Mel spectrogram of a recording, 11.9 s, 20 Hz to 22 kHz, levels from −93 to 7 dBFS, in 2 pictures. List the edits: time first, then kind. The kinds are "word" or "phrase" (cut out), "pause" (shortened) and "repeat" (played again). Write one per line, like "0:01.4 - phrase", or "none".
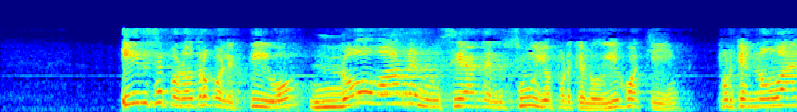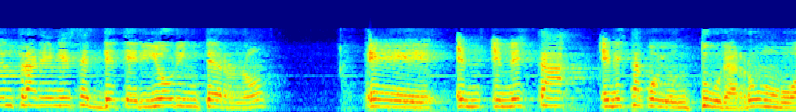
0:05.4 - word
